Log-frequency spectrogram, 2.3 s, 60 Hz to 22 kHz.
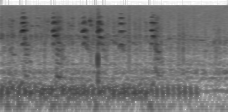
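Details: Sharp-tailed grouse during their mating dance, early morning, May 5, 2019; four or five quick, bright cackling clucks in a short burst over a low pulsing background.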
